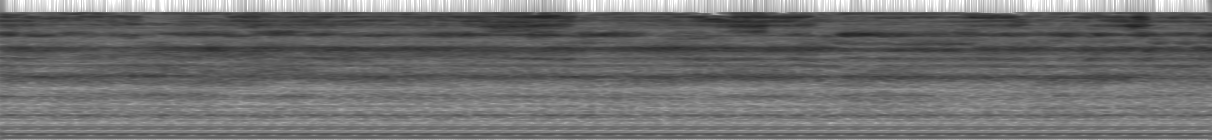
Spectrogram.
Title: ASMR white noise aerosol nebulizer for relaxation | NO TALKING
